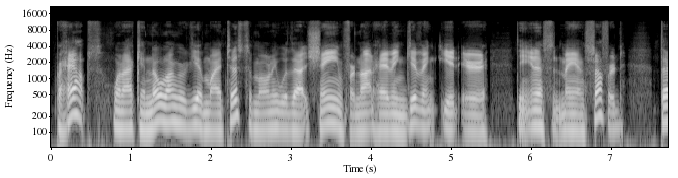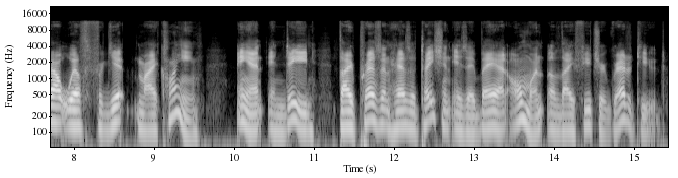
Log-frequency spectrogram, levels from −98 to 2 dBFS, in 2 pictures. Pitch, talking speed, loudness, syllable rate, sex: 125 Hz, 150 wpm, -19 LUFS, 4.8 syllables/s, male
